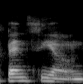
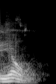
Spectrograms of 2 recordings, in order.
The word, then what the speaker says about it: Benzion: Yeah, My and last name is Benzion. That's how it's pronounced. Benzion.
